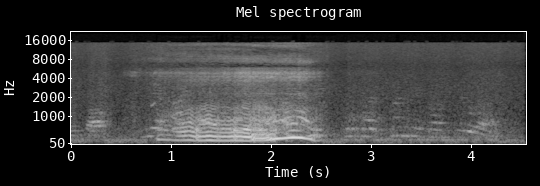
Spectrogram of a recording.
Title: My grandma snoring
